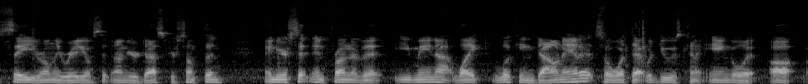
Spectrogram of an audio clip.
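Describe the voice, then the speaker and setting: Low-pitched man, casual gear review. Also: a little mellow. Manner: rambling, thinking aloud. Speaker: product reviewer and host. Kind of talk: casual unboxing review, talking through thoughts. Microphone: phone, handheld. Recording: clear background noise, recorded on a phone.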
